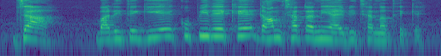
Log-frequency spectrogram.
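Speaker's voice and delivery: loud, sharp, barked scolding tone.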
